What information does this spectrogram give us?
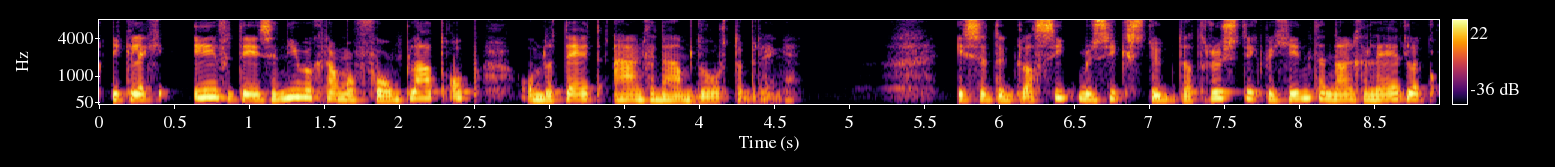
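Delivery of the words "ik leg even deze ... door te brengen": ordinary delivery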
